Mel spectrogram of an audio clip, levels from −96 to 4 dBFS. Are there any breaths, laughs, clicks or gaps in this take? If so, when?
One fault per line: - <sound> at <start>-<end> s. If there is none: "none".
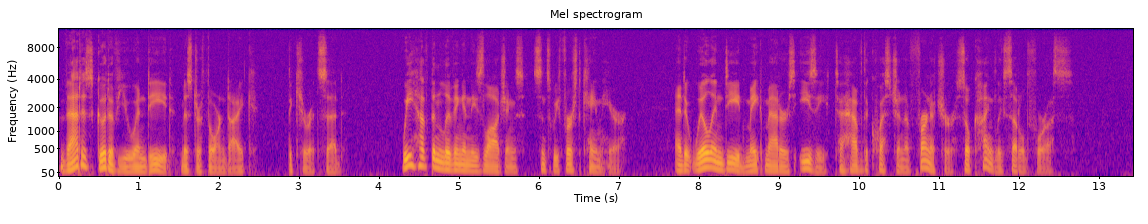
none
